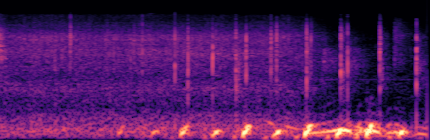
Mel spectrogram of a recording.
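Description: Sausages sizzling on a barbecue grill. About a second in, a quick uneven run of short rising pitched sounds and a few sharp clicks comes in over the sizzle.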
